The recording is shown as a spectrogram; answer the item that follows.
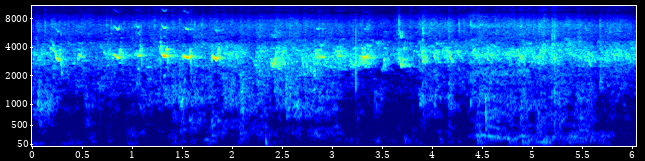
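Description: Young Australorp chicks peeping: rapid, short, high chirps, several a second, loudest about a second and a half in.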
